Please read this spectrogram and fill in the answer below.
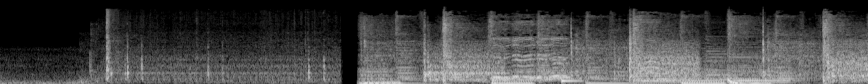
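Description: Skateboard on concrete: wheels rolling, with a sharp clack of the board landing about a second in and a few lighter clacks after. Just past the middle the sound cuts out briefly, and loud music with a heavy beat takes over.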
